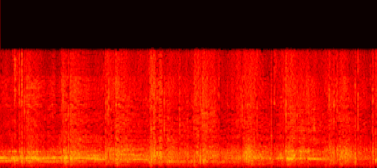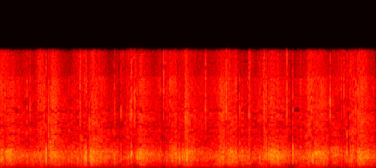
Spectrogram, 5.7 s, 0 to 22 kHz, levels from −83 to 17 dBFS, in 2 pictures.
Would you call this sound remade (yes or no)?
yes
